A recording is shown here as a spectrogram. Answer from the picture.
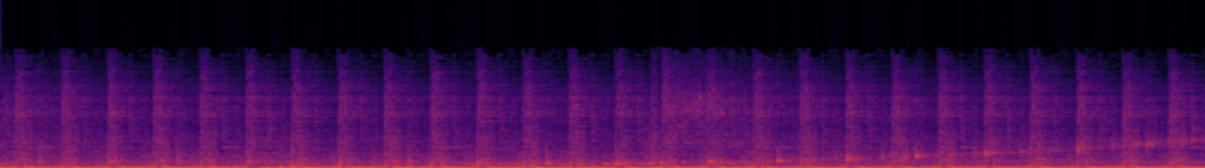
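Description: Hardcore techno: a fast, steady, pounding kick drum under synth stabs, with a rising synth sweep building near the end.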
